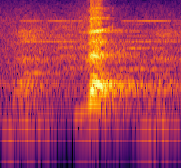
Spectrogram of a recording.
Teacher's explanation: Punggung ujung lidah ditemukan dengan ujung gigi seri bagian atas. Nah, jadi ujungnya agak muncul. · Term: huruf dzal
